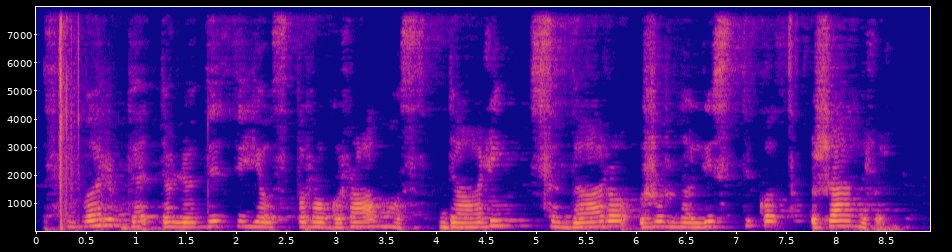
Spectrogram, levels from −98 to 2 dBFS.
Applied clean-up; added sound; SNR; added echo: classical method WPE with log-MMSE.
